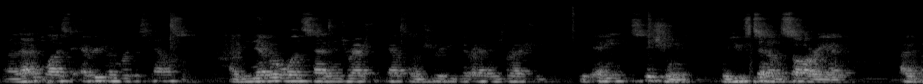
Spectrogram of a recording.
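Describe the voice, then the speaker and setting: A man's voice: medium pitch, mellow, slight background noise. A man speaking as the town's attorney at a council meeting, emphatic and insistent. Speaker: municipal attorney. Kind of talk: public meeting remarks. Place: council chamber. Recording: echoey chamber from far off.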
